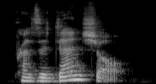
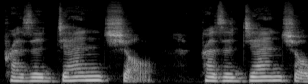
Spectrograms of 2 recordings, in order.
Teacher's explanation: notice how the stress shifts from the first syllable to the third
